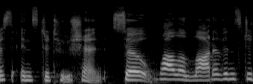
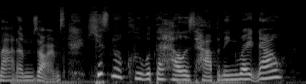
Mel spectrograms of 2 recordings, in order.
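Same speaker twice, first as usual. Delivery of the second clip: ordinary talk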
